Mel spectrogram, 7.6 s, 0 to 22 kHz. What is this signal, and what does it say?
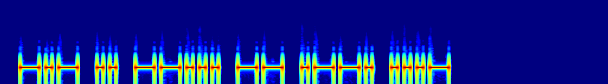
Morse code, heard as a keyed tone, about 15 wpm, 700 Hz. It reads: KI7MPV
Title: USA Call Signs Repeated 3x 15wpm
